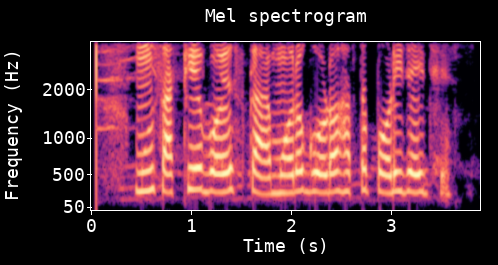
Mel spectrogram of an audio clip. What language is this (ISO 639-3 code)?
ori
